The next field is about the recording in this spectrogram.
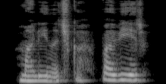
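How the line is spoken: Hoarse whisper. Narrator (Russian): хрипло шепчет Эмиль

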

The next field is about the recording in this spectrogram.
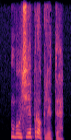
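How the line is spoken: Muttered. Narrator (Russian): пробормотала Апсалар

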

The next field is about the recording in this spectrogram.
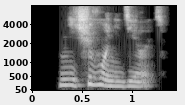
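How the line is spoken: Snapping retort. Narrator (Russian): огрызнулась

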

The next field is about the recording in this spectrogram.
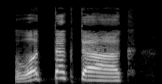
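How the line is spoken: Laughing exclamation. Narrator (Russian): смеясь, воскликнул мистер Верхэм

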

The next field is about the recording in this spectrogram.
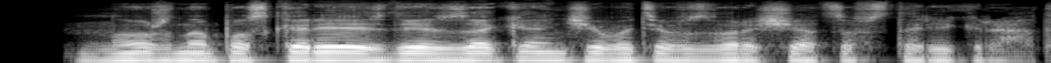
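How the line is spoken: Sighed. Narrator (Russian): вздохнул

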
